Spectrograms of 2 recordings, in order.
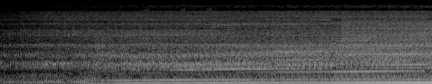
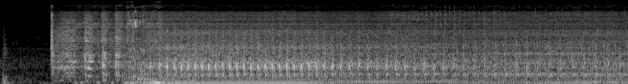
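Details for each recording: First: Peugeot RCZ at full operating temperature: smooth, quiet idle that builds a little and stays even with no ticking or knock; the earlier suspected big-end rattle is gone. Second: Peugeot RCZ that a garage said needed a new engine for rattling big ends: engine catches and settles into a quick, regular rattle of three or four knocks a second at idle, later traced to the water pump drive rather than the big ends.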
